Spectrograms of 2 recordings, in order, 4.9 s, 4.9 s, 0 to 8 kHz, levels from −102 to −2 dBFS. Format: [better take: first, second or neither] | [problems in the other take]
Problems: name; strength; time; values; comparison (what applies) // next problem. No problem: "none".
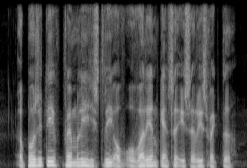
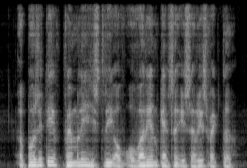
first | room echo; dies away in 0.4 s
